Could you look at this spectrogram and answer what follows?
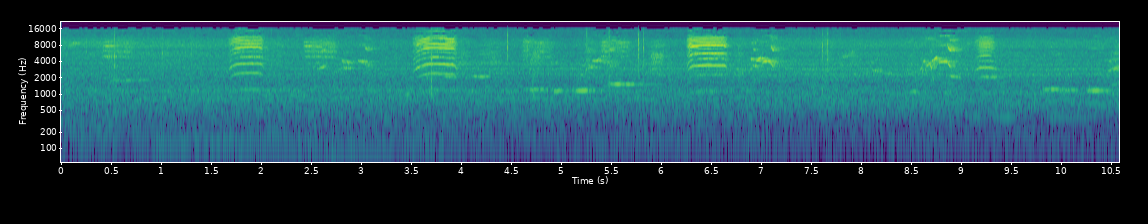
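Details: A young Australian magpie, yelling, singing and eating, gives four loud, harsh, harmonic squawks a couple of seconds apart, with soft warbled notes between, over a steady outdoor hiss.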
